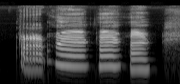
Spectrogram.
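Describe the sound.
A person imitates Chewbacca's growling roar with their voice: four loud, throaty, wavering howls in quick succession, ending in a softer breathy rasp, with no other talk.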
